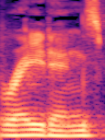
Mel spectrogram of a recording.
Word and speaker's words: RTINGS: It's called Ratings, but it's spelled R-T-I-N-G-S.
